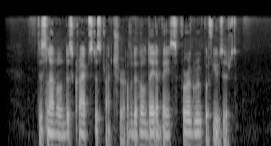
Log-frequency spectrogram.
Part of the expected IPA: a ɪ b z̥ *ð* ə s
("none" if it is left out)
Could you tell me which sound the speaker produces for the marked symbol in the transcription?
ð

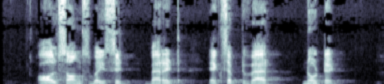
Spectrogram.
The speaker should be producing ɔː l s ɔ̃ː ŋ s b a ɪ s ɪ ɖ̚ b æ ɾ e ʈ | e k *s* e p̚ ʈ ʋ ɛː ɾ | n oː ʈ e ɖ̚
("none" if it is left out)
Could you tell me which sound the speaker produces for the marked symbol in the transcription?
s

